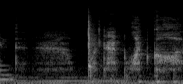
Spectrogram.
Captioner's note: whispered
